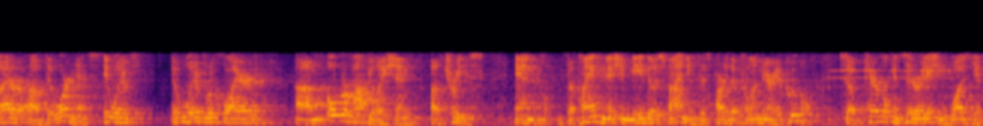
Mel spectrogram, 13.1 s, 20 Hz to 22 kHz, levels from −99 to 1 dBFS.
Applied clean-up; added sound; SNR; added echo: neural separator model SepFormer DNS4.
